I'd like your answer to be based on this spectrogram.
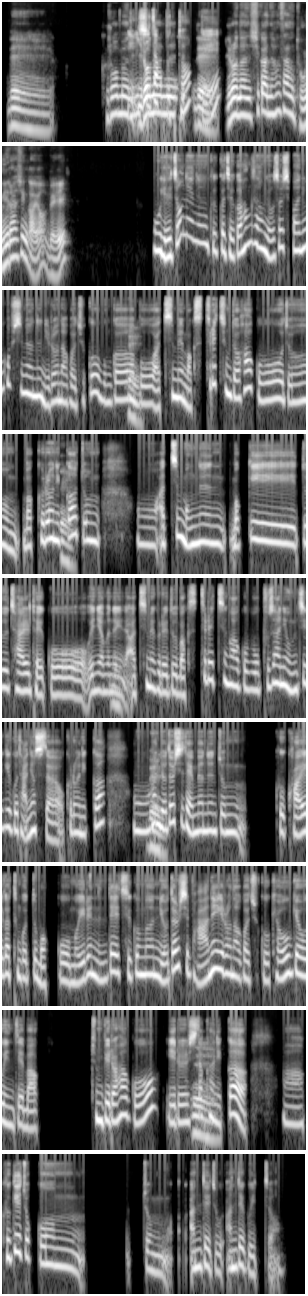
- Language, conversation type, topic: Korean, advice, 건강한 수면과 식습관을 유지하기 어려운 이유는 무엇인가요?
- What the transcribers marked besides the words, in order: distorted speech; tapping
